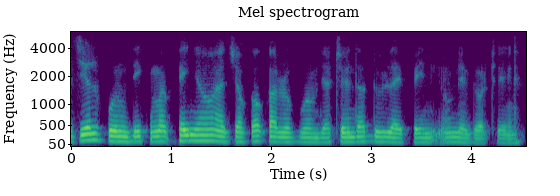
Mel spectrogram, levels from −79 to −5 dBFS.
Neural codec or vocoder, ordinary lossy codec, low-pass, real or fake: codec, 16 kHz in and 24 kHz out, 0.9 kbps, LongCat-Audio-Codec, fine tuned four codebook decoder; Opus, 24 kbps; 5.4 kHz; fake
